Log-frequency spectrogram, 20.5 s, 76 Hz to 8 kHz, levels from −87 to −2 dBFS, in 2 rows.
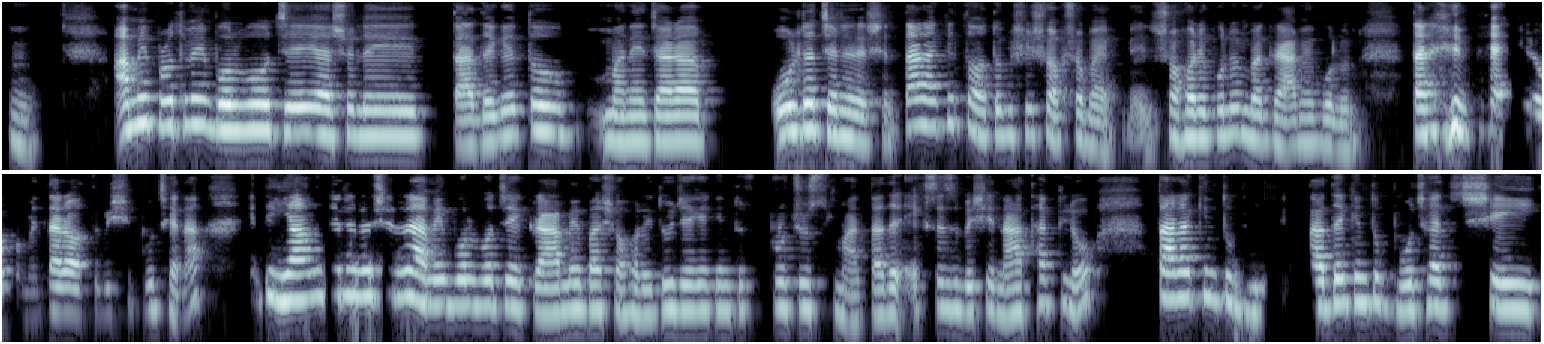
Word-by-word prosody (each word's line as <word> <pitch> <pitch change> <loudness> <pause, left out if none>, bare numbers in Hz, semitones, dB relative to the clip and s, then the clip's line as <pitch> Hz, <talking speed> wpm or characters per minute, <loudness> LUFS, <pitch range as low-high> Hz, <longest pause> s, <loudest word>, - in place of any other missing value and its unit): হুম। 160 -4 -11 0.6
আমি 270 +4 +7
১ম 260 +1 +1
এই 265 - 0
বলব 230 0 +7 0.2
যে, 215 - +4 0.2
আসলে 200 0 -2 0.6
তাদেরকে 165 +5 0
তো 235 - 0 0.5
মানে 170 0 -1
যারা 175 0 +5 0.6
ওল্ডার 225 +3 +6
জেনারেশন। 170 -5 0
তারা 265 +1 +5
কিন্তু 275 -1 -8
অত 195 - -9
বেশি 205 +1 -8
সবসময় 165 -3 -4
মে - - -16 0.2
শহরে 190 0 +2
বলুন, 210 +2 -3
বা - - +1
গ্রামে 155 0 0
বলুন 140 -3 -6 0.4
তারা 210 0 +8
কিন্তু 230 -2 +4 0.2
একই 310 - -18
রকমের, 155 -4 -11
তারা 180 -1 +6
অত 325 - -13
বেশি 340 - -8
বুঝে 190 +2 -6
না। - - -1 0.4
কিন্তু 255 - -13
ইয়ং 245 0 +6
জেনারেশনের 275 -1 +2
আমি 215 0 0
বলবো 210 0 -1
যে, - - +1
গ্রামে 175 +2 +3
বা 190 - +1
শহরে 165 -1 -5
দুই 190 - -2
জায়গায় 185 0 -3
কিন্তু 185 0 -8 0.2
প্রচুর 200 -1 -6
স্মার্ট 170 -8 -10
তাদের 170 +1 -1
অ্যাক্সেস 200 -1 -8
বেশি 180 +1 -5
না 170 - +2
থাকলেও, 215 -4 -6 0.5
তারা 260 0 +7
কিন্তু 250 -3 -4
বুঝে। 170 -1 -11 0.3
তাদের 215 +2 +2
কিন্তু 230 0 -1
বোঝার 185 +3 -2 0.3
সেই 195 -3 +1
195 Hz, 170 wpm, -21 LUFS, 175-230 Hz, 0.6 s, তারা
